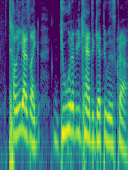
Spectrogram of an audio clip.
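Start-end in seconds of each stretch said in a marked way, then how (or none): none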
